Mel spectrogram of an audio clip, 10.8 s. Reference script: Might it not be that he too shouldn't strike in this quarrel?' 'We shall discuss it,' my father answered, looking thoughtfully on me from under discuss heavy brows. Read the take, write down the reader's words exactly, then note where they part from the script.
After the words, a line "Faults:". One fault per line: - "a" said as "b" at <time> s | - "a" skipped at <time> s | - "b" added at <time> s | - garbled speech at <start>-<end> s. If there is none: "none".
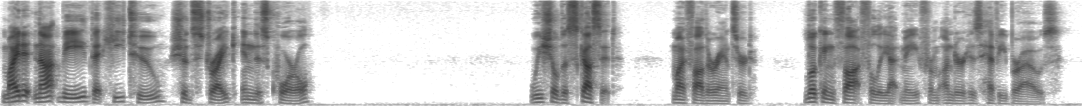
Might it not be that he too should strike in this quarrel?' 'We shall discuss it,' my father answered, looking thoughtfully at me from under his heavy brows.
Faults:
- "shouldn't" said as "should" at 1.7 s
- "on" said as "at" at 8.9 s
- "discuss" said as "his" at 9.6 s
